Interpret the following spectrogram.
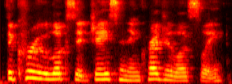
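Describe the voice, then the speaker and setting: A woman's voice: mid-range voice, moderate pace. A woman narrating a radio theatre piece, reading scripted stage directions.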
